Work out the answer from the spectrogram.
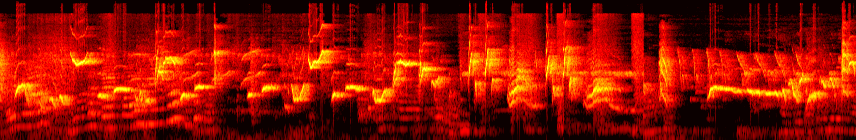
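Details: White-rumped shama singing in a lure recording meant to spur another bird into song: long, varied run of whistled slurs, chattering notes and trills with brief breaks, ending in a sustained whistle.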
